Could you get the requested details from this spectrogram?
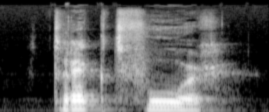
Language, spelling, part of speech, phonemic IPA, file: Dutch, trekt voor, verb, /ˈtrɛkt ˈvor/, Nl-trekt voor.ogg
- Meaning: inflection of voortrekken: 1. second/third-person singular present indicative 2. plural imperative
